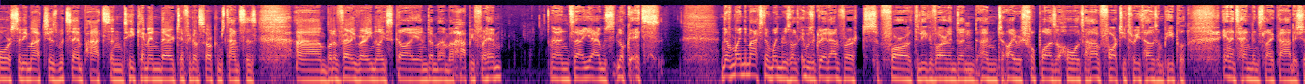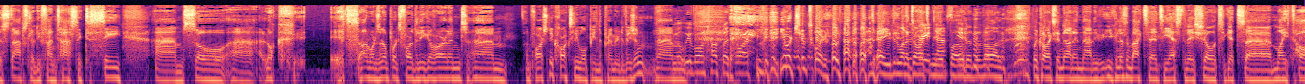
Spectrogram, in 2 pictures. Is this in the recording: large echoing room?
no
